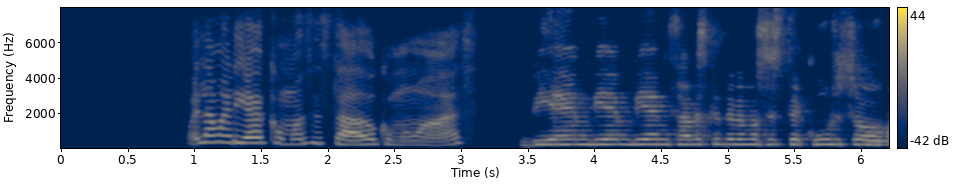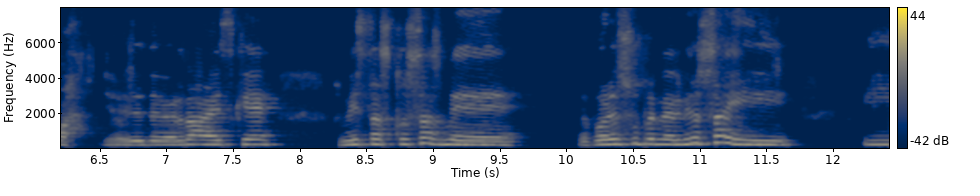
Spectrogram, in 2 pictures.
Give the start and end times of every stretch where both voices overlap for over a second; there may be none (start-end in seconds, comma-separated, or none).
none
